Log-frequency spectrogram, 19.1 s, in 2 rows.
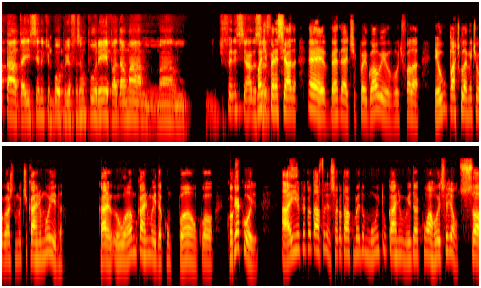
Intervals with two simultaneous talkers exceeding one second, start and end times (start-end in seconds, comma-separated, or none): none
